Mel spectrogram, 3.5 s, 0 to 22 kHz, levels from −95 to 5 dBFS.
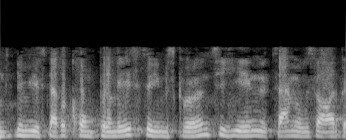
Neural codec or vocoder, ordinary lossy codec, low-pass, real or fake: codec, 16 kHz, 4 kbps, FreqCodec, smaller model; MP3, 32 kbps; 5.4 kHz; fake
